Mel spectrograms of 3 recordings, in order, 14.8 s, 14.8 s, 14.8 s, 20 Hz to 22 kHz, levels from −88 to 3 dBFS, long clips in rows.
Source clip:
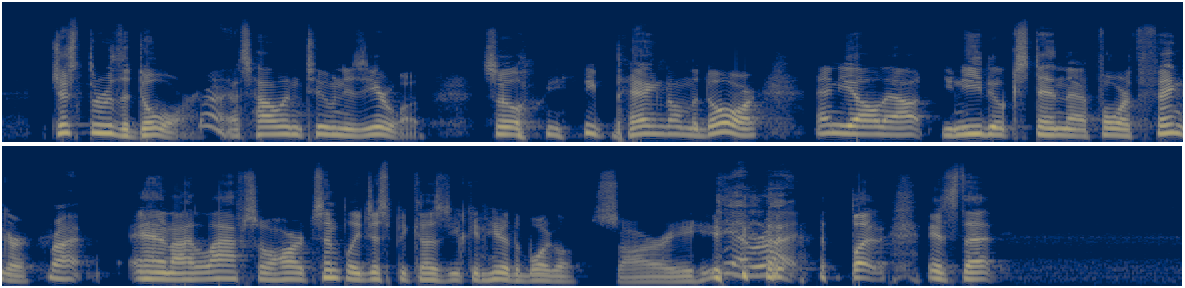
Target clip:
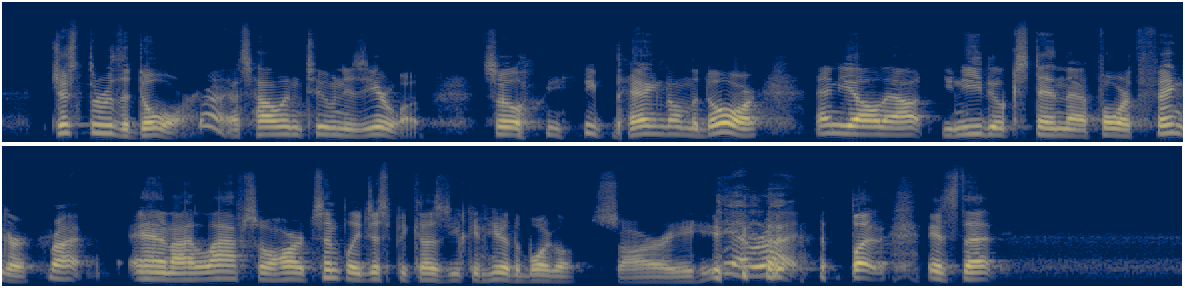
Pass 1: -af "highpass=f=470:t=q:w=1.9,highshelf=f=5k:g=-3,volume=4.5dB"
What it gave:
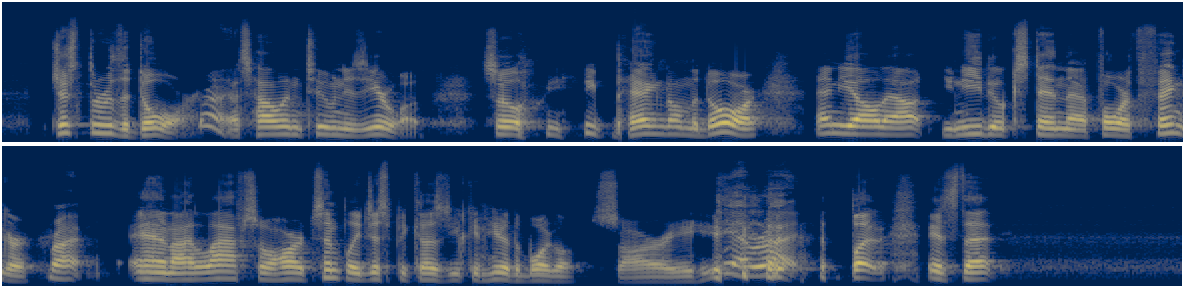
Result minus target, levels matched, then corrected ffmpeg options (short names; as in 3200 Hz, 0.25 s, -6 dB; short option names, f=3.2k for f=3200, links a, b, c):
8000 Hz band +6.5 dB
-af "highpass=f=470:t=q:w=1.9,highshelf=f=5k:g=-13,volume=4.5dB"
